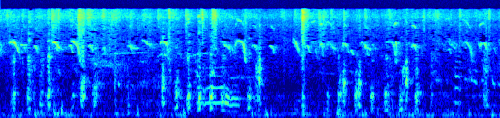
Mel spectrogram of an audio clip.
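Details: Farm chickens, happy while eating food: a dense flock chorus of short low clucks and murmurs, with thin high chirps overhead and scratchy pecking sounds throughout.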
